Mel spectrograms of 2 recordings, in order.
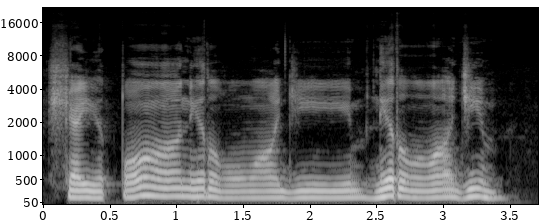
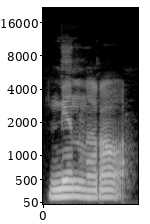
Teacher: digabungkan tanwinnya ke dalam ro tanpa ada dengung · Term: idgham bila gunnah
